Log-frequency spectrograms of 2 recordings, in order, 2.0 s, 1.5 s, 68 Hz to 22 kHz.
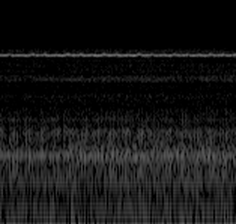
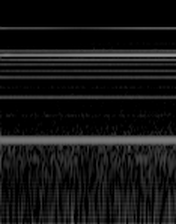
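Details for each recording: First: Atari 65XE with XC12 tape drive loading a just-saved program: a steady high tone over hiss plays back very faintly and never swells into strong loading data; the Atari does nothing and the load fails. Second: Atari 65XE with XC12 cassette drive under repair, saving data with the counter at zero; steady high data tones over a quiet tape transport, tape running fine; normal cassette save tones.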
